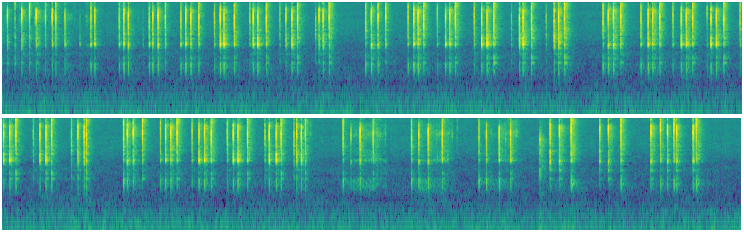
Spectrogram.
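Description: Long pointed nails rapidly tap and scratch the lid of a small, flat vintage gold-tone metal powder compact with a black rose design, held in the hand and likely closed. The result is a fast, continuous run of short, dry, bright clicks and scrapes with almost no ring and a thin low hum beneath.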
